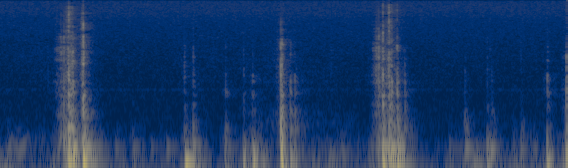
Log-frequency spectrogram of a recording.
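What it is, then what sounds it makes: Cardboard box tapped and scratched. A large, hollow printed cardboard retail box for a Blue Yeti X microphone is held in the hands and turned sideways while fingertips and nails tap and scratch its sides. The result is a series of dull, hollow low thumps, a few broader scratchy bursts that reach high, and short quiet pauses in between.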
